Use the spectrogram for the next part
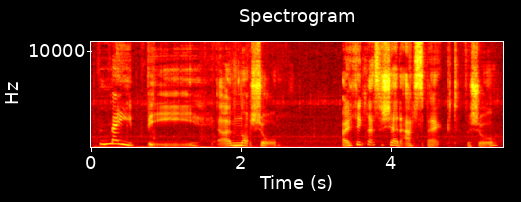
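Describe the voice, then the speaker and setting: A woman's voice: on the high side, wildly swooping pitch, creaky, a little mellow, exaggerated voice. Woman acting hesitant investigator, noisy recording. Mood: hesitant, thoughtful. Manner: hesitant, halting, thoughtful. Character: guarded, puzzled investigator from a supernatural archive. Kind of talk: audio drama dialogue.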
